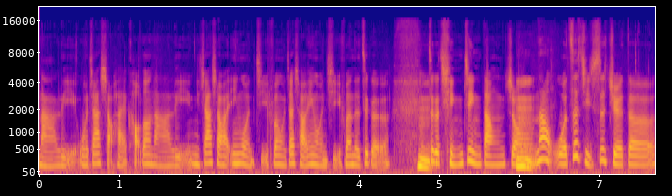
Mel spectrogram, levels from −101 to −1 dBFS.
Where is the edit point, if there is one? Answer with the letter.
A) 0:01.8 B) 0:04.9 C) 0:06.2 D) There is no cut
D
